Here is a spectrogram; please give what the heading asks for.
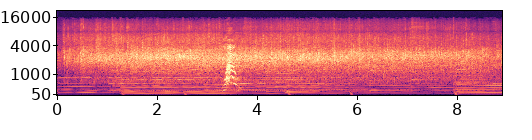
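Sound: audience applauding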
